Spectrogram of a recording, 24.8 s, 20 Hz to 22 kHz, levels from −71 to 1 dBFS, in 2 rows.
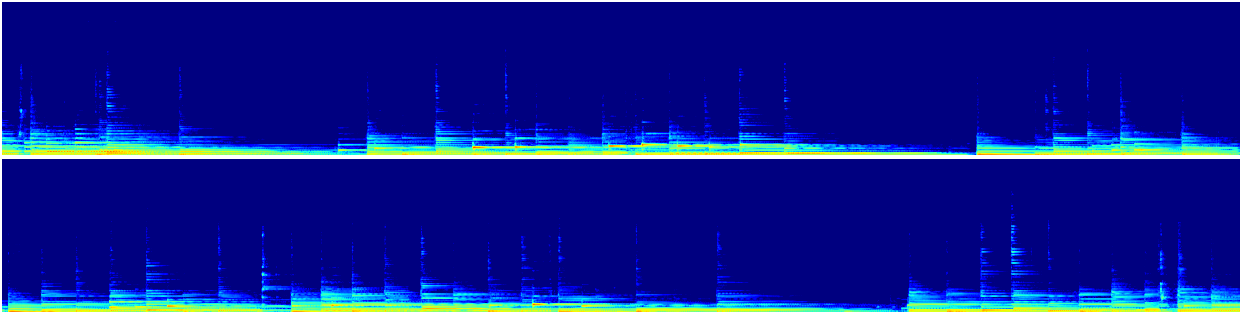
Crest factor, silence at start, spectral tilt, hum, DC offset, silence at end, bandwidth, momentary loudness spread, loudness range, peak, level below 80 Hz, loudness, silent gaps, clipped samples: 16 dB; 0 s; -8.5 dB/octave; none; under 0.1%; 0 s; 12.5 kHz; 10 LU; 4 LU; -8 dBFS; -54 dBFS; -24 LUFS; none; under 0.1%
